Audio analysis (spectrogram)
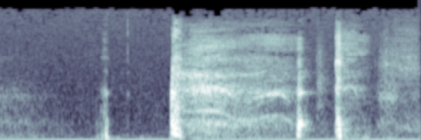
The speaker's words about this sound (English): Sorry, that's my COVID cough.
